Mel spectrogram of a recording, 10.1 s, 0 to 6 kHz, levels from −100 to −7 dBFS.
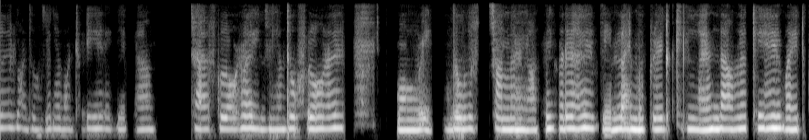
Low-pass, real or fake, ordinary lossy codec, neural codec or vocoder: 5.4 kHz; fake; none; codec, 16 kHz in and 24 kHz out, 0.6 kbps, FireRedTTS-2 codec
